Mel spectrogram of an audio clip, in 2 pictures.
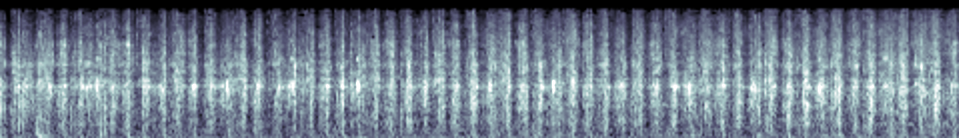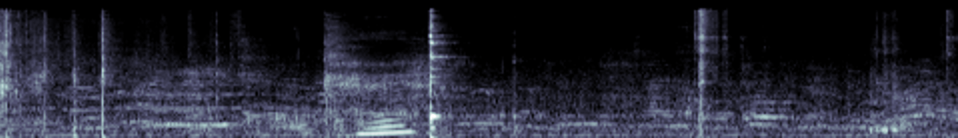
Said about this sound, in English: So I just did a little bit of simple syrup, lime juice, and some gin. Okay. I'm going to give that a nice shake.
